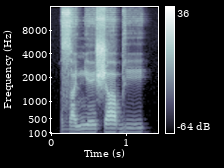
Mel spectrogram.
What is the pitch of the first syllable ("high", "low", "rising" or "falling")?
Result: low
